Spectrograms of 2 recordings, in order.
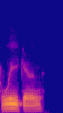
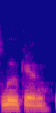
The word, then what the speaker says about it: Leakin: That's why his last name is kind of hard to pronounce, but it's Eric Leakin. And I made the same mistake too. I thought it was Lukin when I saw it.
